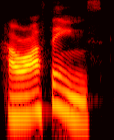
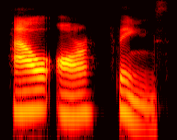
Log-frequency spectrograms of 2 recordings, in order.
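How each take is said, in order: First: Said in the usual way. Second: "How are things" said very slowly, each word drawn out; slow it right down for learners to copy; careful slow-motion model of "How are things"; slow repeat. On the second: Shown as a demonstration. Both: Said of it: "allez-y".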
